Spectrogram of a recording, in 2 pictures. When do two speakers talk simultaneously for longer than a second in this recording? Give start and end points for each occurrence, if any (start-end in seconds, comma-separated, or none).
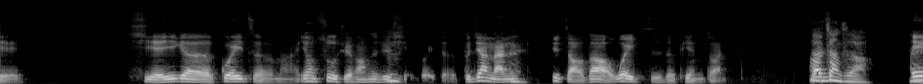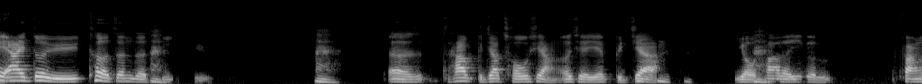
none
